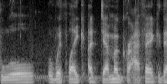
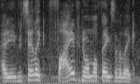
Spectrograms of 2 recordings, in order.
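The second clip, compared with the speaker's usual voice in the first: ordinary delivery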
